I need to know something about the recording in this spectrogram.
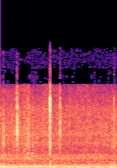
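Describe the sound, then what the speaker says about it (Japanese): An oncoming car passes on a road near a mountain tunnel, heard as a steady, close engine and road rumble with no talking. "対向車来てるけど大丈夫か。"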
